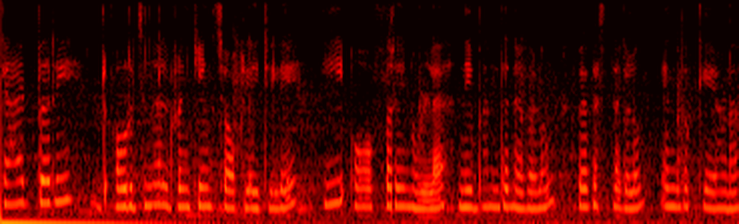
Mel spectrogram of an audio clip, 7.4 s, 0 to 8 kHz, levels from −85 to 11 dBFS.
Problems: low volume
